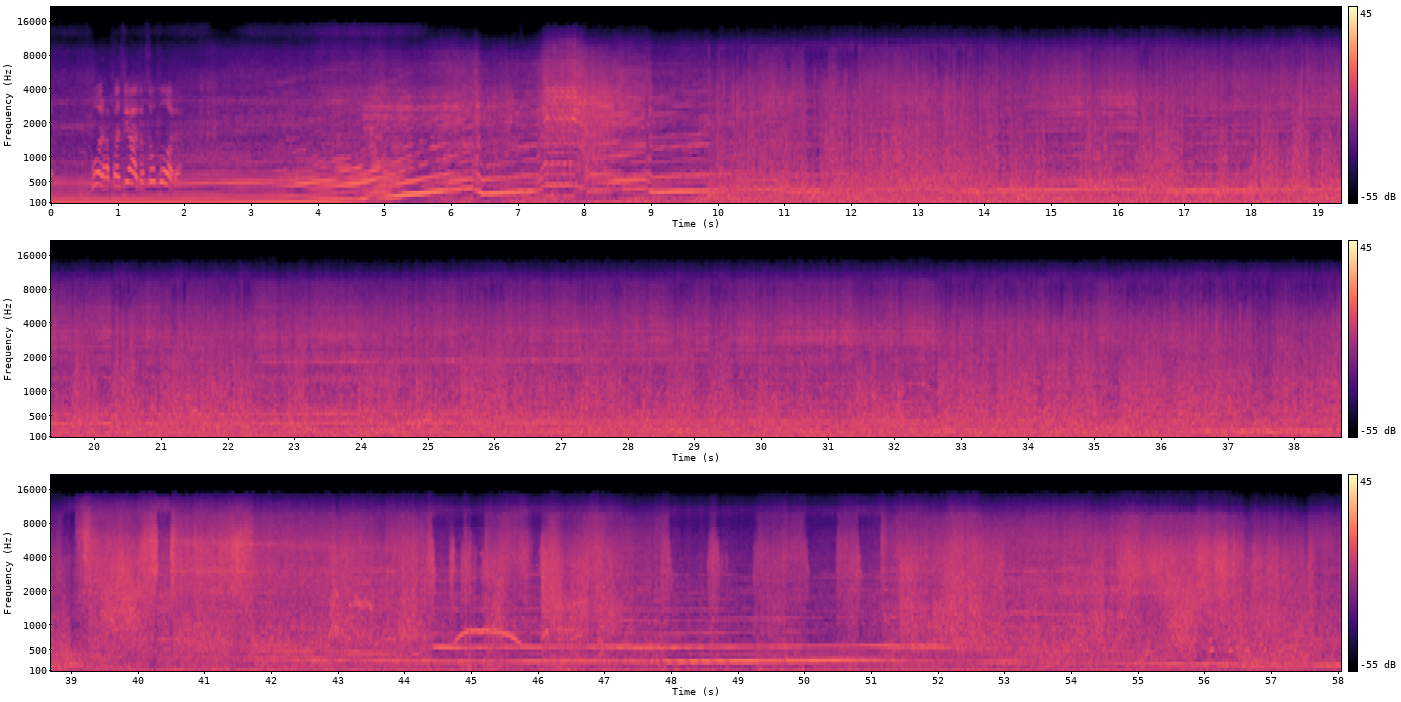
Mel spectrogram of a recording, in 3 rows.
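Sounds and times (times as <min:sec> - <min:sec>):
motorcycle engine revving: 0:00.0 - 0:58.0
wind noise on microphone: 0:00.0 - 0:58.0.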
